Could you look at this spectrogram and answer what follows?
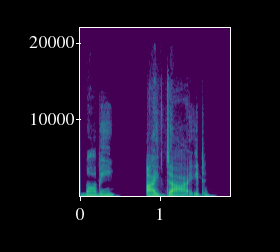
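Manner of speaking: put-on child voice, dead serious and flat. Retelling what a four-year-old said, eye to eye: imitating a dead serious child. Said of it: "dead eye, just dead serious".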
